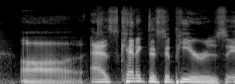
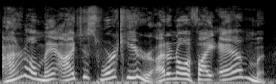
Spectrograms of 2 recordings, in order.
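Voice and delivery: much higher, helpless shrugging voice; high-voiced arbiter; 12 semitones higher than usual. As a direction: play the overwhelmed arbiter who just works here.

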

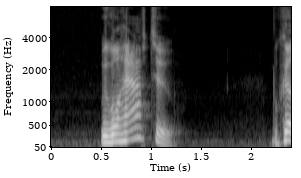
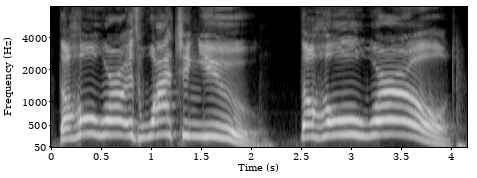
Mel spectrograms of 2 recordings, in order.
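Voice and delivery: The whole world drawn out slowly, high and heavy; slow emphatic warning; 7 semitones higher, slower than usual. Real, not acted. Speaker warning opponents the world watches, slow emphatic.

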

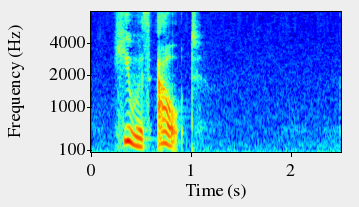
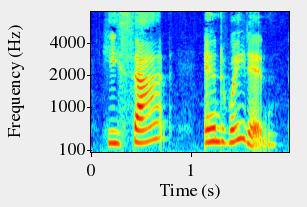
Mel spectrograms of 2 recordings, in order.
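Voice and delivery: ordinary delivery

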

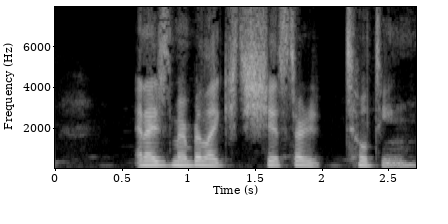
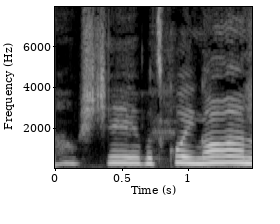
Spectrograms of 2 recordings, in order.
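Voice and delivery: retold scream; 7 semitones higher, much slower than usual. Friend screaming as the world flips in a dream, mock scream. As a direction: imitate a friend's panicked scream without full volume. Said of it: "he was screaming".

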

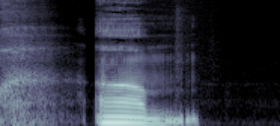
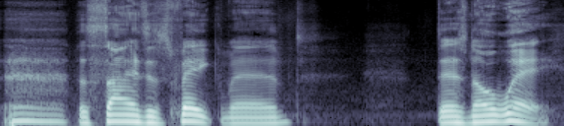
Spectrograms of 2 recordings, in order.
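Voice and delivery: ordinary delivery

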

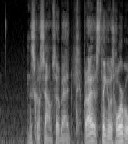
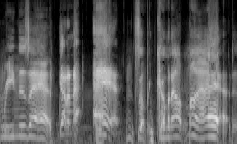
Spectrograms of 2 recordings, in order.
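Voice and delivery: mock announcer; 10 semitones higher, 5 dB louder than usual. Joking on the podcast, a high silly ad voice. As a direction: ham up a fake ad read.

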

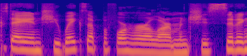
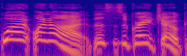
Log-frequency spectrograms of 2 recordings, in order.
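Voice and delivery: high-pitched, imitated oblivious joker; mock protest; 13 semitones higher, 3 dB louder than usual. JT jokes on despite her refusal, mock protest. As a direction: protest in a much higher voice, imitating him. JT won't take a hint.

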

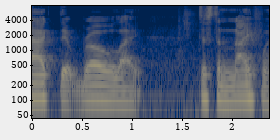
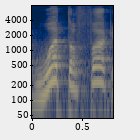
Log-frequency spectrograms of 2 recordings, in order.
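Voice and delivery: outraged high exclamation; 10 semitones higher, slower than usual. Retold or imitated. Kids react to prank.

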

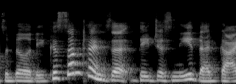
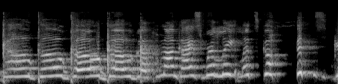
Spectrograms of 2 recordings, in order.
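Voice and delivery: very high, loud frantic hurry; frantic rushing; 4 dB louder than usual. Retold or imitated. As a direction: rush everyone out the door. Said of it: "I'm like".

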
